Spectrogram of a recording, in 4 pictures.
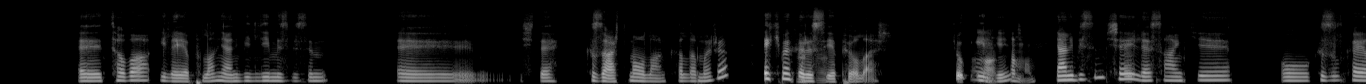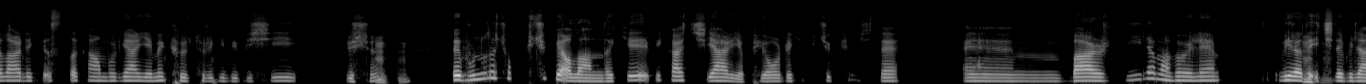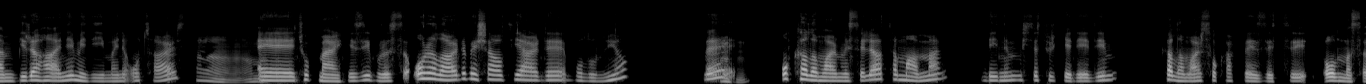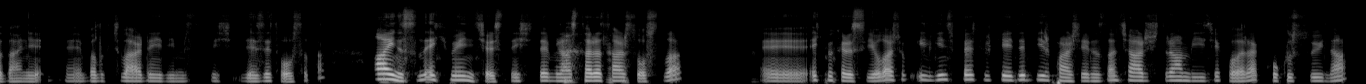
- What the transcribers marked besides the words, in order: tapping; "tarator" said as "taratar"; chuckle
- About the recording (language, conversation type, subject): Turkish, podcast, Hangi kokular seni geçmişe götürür ve bunun nedeni nedir?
